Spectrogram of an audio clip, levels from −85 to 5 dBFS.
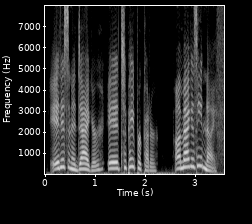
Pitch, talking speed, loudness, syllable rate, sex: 270 Hz, 150 wpm, -16 LUFS, 6.1 syllables/s, female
